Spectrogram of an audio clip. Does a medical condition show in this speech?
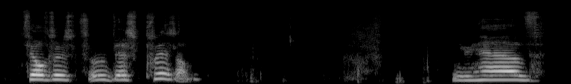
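Yes: cerebral palsy.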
